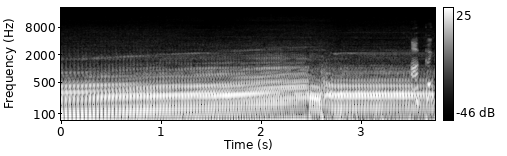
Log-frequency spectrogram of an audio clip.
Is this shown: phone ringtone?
no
